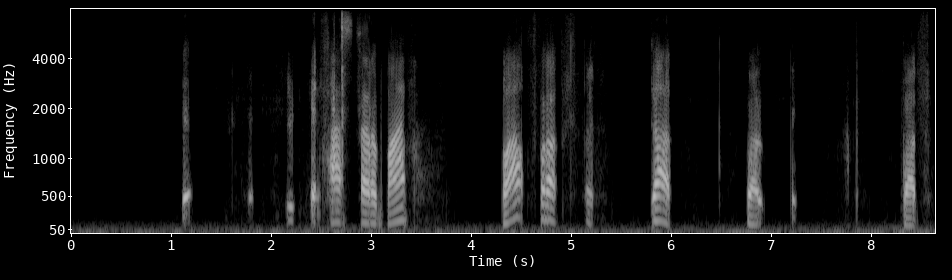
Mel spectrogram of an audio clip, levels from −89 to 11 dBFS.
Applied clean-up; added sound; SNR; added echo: neural diffusion model UNIVERSE++.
